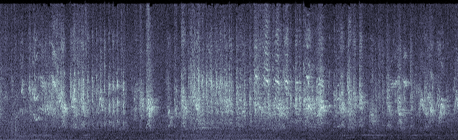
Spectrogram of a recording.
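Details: Continuous chatter of many house sparrows, high, rasping chirps overlapping without pause, over a steady low hum.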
